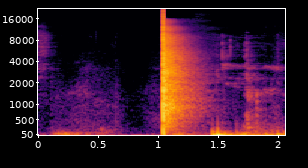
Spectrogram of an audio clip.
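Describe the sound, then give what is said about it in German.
One sharp, loud hand clap, made anew to restart a recording, cracks out and rings off briefly, with faint low murmuring before it and a soft rumble of voices or movement afterward. “Sollen wir nochmal neu klatschen?”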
